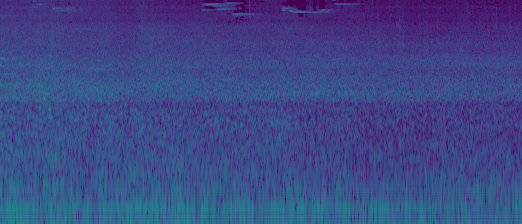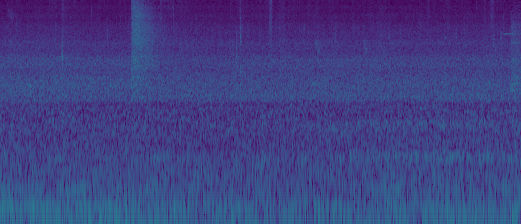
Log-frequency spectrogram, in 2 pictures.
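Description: City street traffic: a steady low rumble of vehicles, with a short hiss about thirteen seconds in.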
